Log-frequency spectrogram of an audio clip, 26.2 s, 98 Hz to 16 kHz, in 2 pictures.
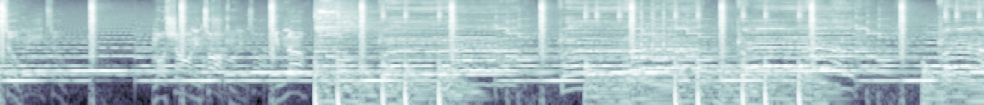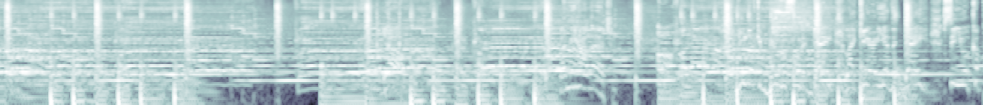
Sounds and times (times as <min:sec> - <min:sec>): Music: 0:00.0 - 0:26.2.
